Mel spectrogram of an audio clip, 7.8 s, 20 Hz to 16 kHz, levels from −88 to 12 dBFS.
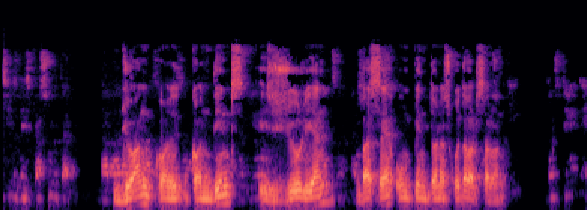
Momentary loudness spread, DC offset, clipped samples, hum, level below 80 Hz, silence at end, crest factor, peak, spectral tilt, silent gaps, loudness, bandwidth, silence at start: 19 LU; under 0.1%; under 0.1%; none; -52 dBFS; 0.45 s; 16 dB; 0 dBFS; -5.5 dB/octave; none; -16 LUFS; 8.2 kHz; 0.05 s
